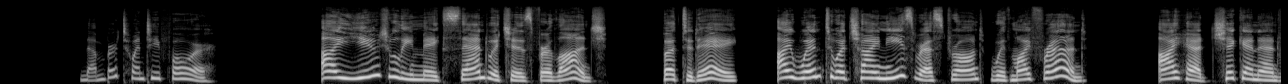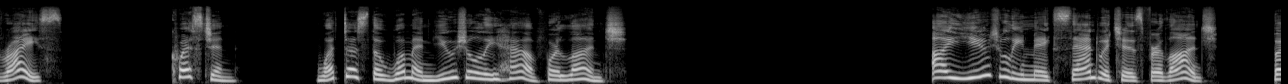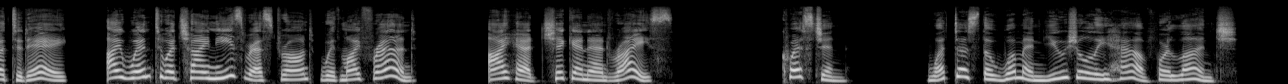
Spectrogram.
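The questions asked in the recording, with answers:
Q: What does the woman usually have for lunch?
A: Sandwiches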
